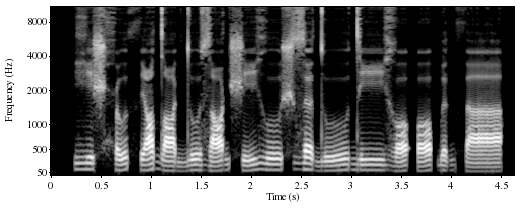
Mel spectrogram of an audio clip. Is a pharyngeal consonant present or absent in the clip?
present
